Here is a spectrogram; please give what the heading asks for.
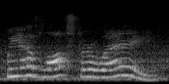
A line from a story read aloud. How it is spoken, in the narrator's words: the girls called out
